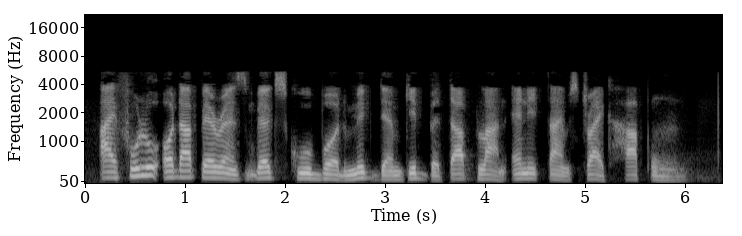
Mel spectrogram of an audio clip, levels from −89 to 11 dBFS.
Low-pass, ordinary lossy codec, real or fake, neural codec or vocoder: 5.4 kHz; MP3, 32 kbps; fake; codec, 24 kHz, 0.9 kbps, DualCodec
